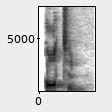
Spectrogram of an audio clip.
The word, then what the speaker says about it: cotton: It's not cotton. Cotton. The T goes for the T, but the T becomes silent.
